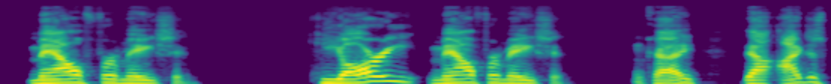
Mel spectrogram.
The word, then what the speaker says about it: Chiari: I had to look up the pronunciation cuz I wasn't sure. It's called Kiari Malfformation. Kiari Malfformation.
